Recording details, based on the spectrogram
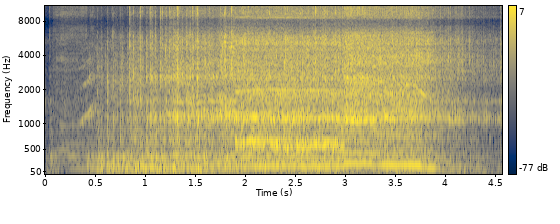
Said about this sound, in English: I love cilantro, and cilantro is what makes salsa verde salsa verde, in my opinion. So I'm going to use the blender now.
